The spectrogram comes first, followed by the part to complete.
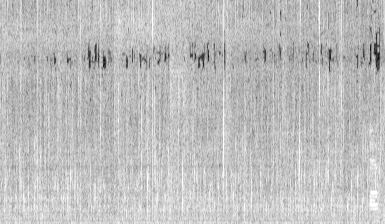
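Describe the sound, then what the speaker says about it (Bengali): Jackfruit curry gravy simmers in a pan, a continuous close bubbling with small popping bursts throughout, steady and fairly loud, with no voices over it. "তরকারির এই তো ঝোল প্রায় শুকিয়ে আসতেছে।"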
